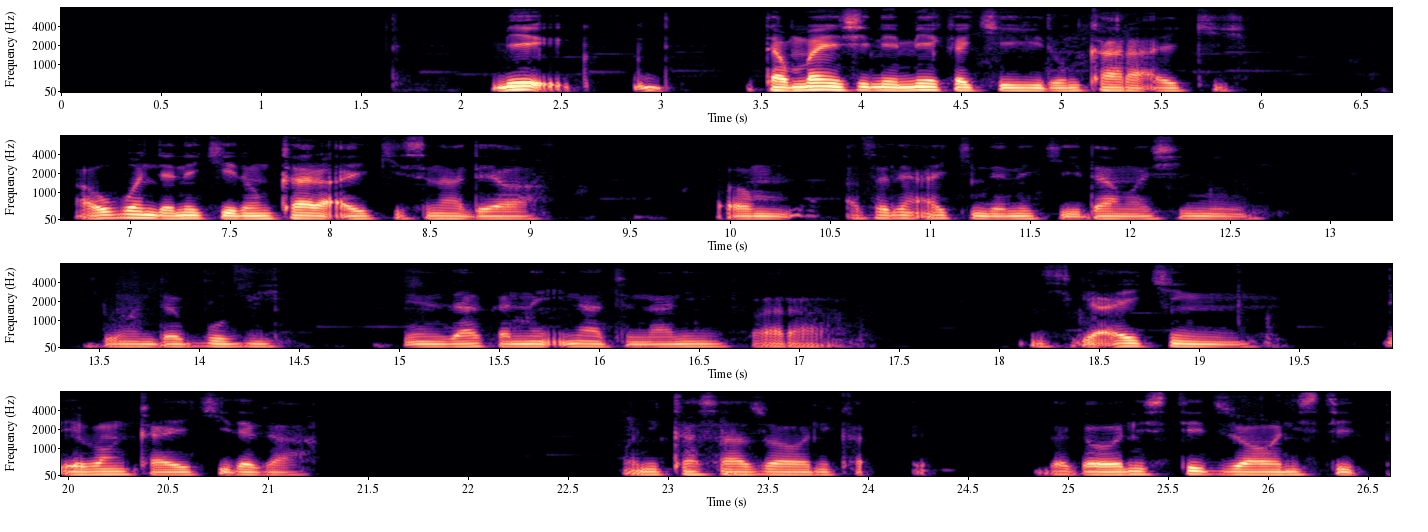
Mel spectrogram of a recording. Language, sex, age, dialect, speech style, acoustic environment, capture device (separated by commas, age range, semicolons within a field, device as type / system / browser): Hausa, male, 25-34, Nigeria - Katsina, happy, silence, mobile / Linux / Chrome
